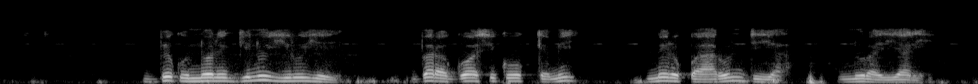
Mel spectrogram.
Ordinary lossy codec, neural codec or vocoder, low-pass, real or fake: Opus, 16 kbps; none; 5.4 kHz; real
